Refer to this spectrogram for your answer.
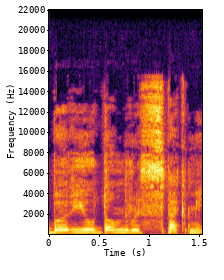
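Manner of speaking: ordinary delivery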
